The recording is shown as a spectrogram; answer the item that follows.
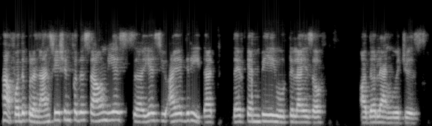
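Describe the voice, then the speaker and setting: A woman's voice: mid-range voice, fairly even intonation, normal speed, darkish tone. Woman, slightly dull sound. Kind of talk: casual discussion.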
